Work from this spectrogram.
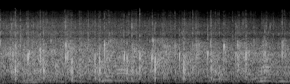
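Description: Dense audience applause in a large gathering of prospective migrant workers, continuous and fairly loud with a crowd murmur beneath it.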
